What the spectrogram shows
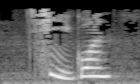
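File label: "器官", Mandarin Chinese; chinese flashcards; hsk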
